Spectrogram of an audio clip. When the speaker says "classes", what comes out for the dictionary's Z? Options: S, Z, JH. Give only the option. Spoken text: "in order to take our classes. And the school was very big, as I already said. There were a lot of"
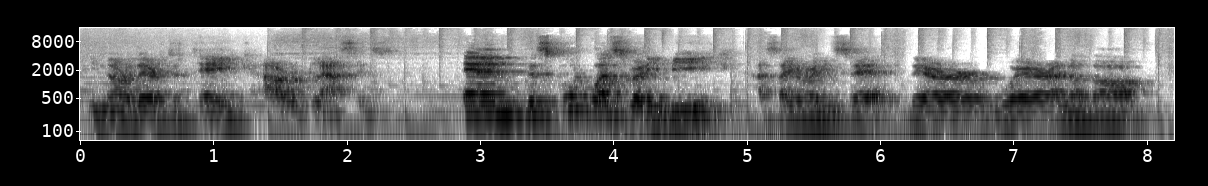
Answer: S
